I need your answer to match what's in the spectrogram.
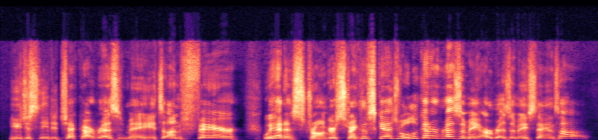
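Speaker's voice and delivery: hammed-up yelling coach defending his record; mock coach yelling. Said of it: "yelling at the news people".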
